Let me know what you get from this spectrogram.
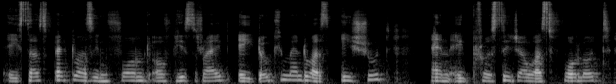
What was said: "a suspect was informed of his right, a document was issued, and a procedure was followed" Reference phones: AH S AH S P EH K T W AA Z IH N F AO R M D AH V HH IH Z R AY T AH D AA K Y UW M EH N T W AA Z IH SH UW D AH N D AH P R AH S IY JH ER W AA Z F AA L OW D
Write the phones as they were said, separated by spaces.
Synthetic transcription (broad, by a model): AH S AH S P EH K T W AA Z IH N F AO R M D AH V HH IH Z R AY T AH D AA K Y UW M EH N T W AA Z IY SH UW D AH N D AH P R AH S IY JH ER W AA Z F AA L OW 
